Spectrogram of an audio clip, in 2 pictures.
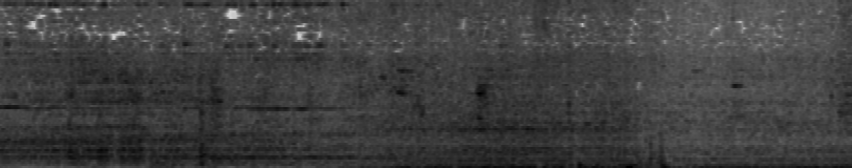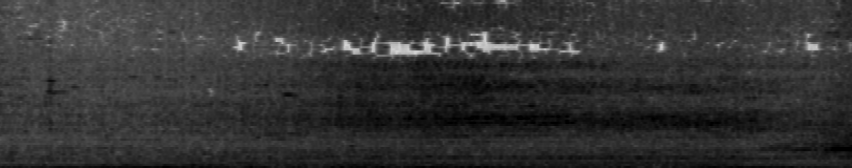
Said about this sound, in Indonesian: Inilah beberapa unit dump truck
